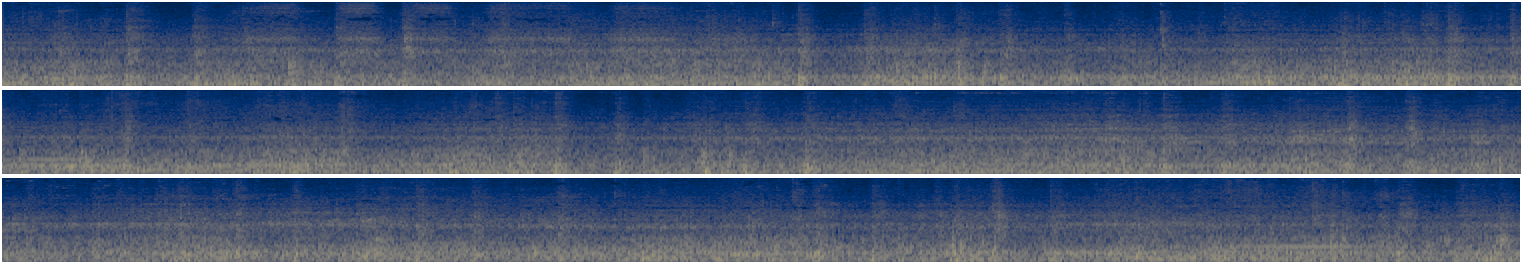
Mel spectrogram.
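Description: Passenger coaches of a departing train rolling steadily past, their wheels clicking over the rail joints amid a continuous rumble of the running gear.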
